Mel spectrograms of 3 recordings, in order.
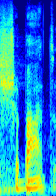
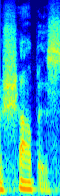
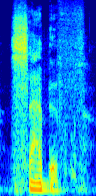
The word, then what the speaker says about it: Shabbat: I usually go with the people whose language it is. So, I would go with Shabbat or Shabas, not Sabbath.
